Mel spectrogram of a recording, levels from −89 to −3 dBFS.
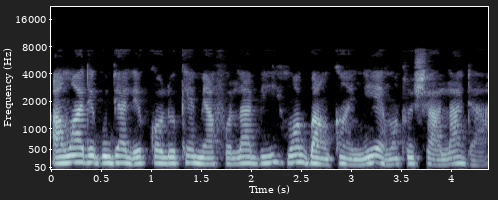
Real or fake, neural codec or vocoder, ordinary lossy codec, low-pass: real; none; none; none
